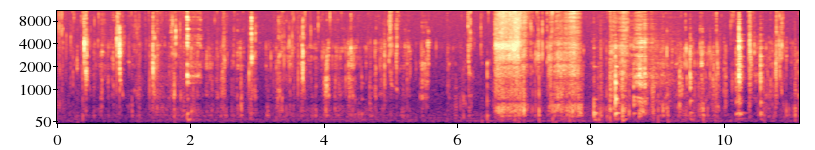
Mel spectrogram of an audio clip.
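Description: Close-miked chewing of penne pasta in tomato sauce with vegan sausage: a run of soft mouth clicks and smacks, with one louder burst of noise lasting about a second a little past the middle as a new spoonful goes in.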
